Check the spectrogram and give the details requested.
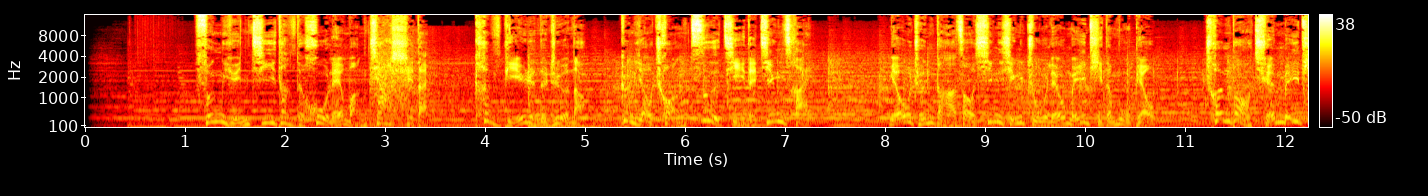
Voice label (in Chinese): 男 广告 大气磅礴; 川报一周年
